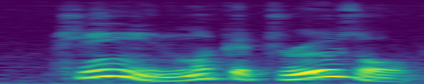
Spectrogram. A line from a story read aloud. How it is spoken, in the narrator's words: the girl exclaimed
